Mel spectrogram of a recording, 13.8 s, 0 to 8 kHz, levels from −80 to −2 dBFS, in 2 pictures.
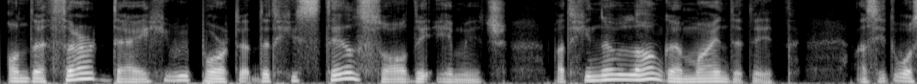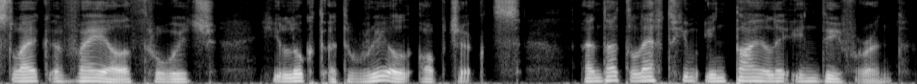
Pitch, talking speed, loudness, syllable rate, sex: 120 Hz, 160 wpm, -19 LUFS, 4.3 syllables/s, male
